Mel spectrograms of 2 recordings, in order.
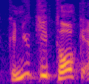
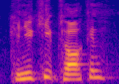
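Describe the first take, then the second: First: Higher-pitched mock Northerner voice; funny voice. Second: Said in the usual way. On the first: Food court staff amused by his accent, funny mock voice. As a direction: badly imitate their funny way of asking. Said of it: "they said it in this funny kind of voice". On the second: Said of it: "actually, they said".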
